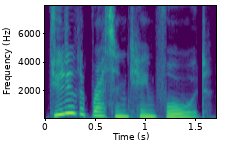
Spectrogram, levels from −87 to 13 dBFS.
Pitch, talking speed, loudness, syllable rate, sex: 260 Hz, 175 wpm, -15 LUFS, 5.4 syllables/s, female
